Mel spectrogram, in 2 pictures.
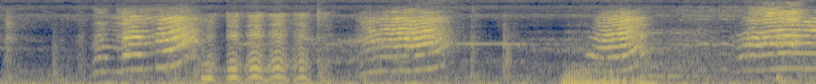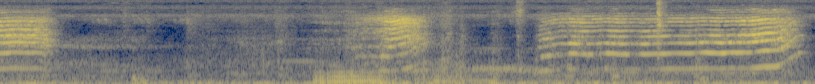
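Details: Goats on a farm where does are kidding, the fourth goat giving birth to a single kid: a series of loud, quavering bleats with rising then falling pitch, some higher and some deeper, with short pauses between, speech and music in the background.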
